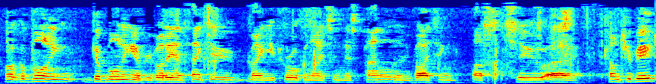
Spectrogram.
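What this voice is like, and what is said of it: British accent. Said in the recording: “a nice British accent”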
